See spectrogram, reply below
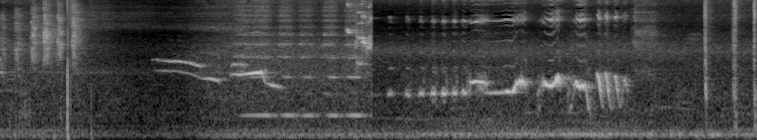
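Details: A White-rumped shama, described as easily agitated, sings a varied run of clear whistles, some steady and some sliding or warbled, over a steady low hum and a few sharp clicks.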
